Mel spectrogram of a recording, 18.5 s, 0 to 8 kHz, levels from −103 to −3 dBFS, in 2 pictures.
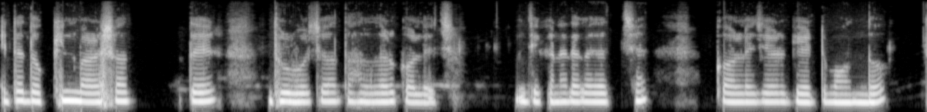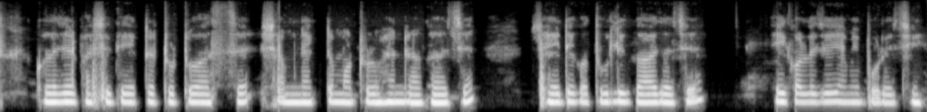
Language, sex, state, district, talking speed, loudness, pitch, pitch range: Bengali, female, West Bengal, North 24 Parganas, 125 wpm, -14 LUFS, 185 Hz, 180-195 Hz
